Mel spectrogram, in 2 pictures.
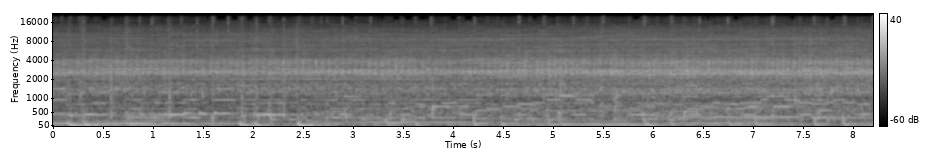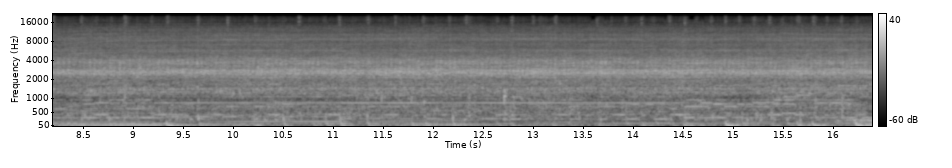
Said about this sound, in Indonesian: tuangkan campuran secara bertahap sambil mencampurnya dengan mixer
